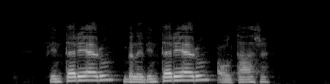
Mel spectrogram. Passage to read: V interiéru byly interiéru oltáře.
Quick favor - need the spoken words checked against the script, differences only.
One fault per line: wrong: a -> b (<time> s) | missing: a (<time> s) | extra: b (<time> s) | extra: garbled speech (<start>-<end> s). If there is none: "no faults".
no faults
